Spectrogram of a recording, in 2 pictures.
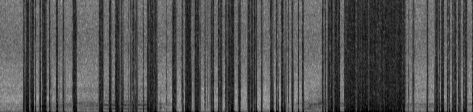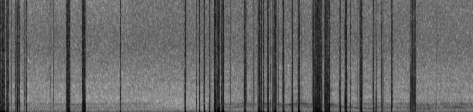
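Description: Crackling bursts of static over a steady hum and hiss from an analog FPV video link's audio channel, the sign of the signal breaking up. One longer unbroken burst of static, about a second and a half long, comes in the middle.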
